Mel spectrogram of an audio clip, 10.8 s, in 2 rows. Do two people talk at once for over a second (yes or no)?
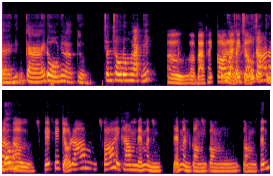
yes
